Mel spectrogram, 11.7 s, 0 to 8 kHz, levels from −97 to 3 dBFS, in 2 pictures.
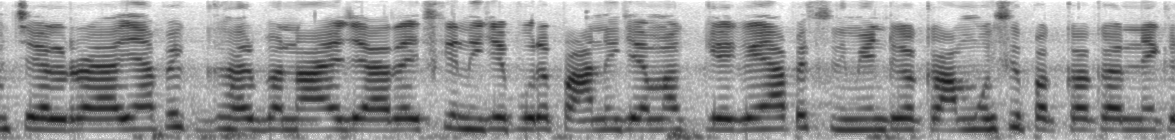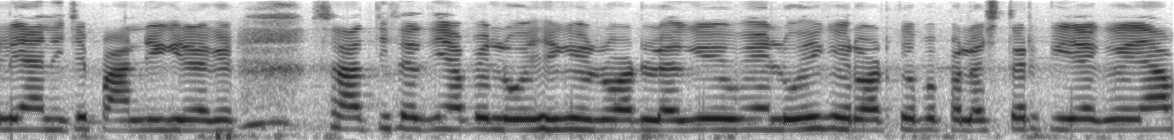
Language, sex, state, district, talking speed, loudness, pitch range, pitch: Hindi, male, Andhra Pradesh, Guntur, 260 wpm, -14 LUFS, 225-240 Hz, 230 Hz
